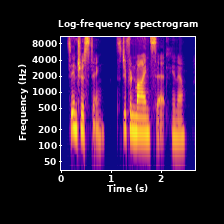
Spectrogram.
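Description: Recorded very cleanly against a silent background, with a dry, close sound and no echo, a woman with an unremarkable speaking voice talks at a fairly low pitch and ordinary pitch variation. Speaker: podcast co-host. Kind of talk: casual interview chat.

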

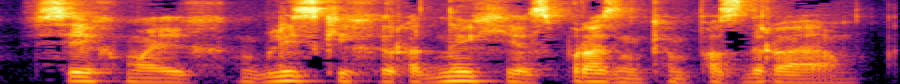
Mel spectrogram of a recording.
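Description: A man talks at a very slow pace in a fairly low pitch, his intonation fairly even. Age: 40s. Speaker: vlogger, actor doing shoots; vlogger. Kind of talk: casual vlog monologue. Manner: casual, filler-heavy. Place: home room. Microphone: webcam.

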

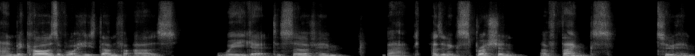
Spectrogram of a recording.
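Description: A man's very slow, fairly even, medium-pitched speech with a British accent, over a quiet background. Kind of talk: webinar talk. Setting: video call.

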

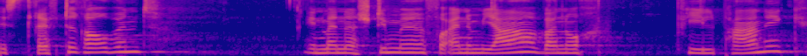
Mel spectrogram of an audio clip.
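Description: A woman talks at a very slow pace with fairly even intonation. Her voice is fairly high-pitched, somewhat breathy and dark and mellow in tone. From Afghanistan, raised in Austria. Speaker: community activist; speaker. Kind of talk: speech. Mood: earnest, emotionally engaged. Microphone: podium.

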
